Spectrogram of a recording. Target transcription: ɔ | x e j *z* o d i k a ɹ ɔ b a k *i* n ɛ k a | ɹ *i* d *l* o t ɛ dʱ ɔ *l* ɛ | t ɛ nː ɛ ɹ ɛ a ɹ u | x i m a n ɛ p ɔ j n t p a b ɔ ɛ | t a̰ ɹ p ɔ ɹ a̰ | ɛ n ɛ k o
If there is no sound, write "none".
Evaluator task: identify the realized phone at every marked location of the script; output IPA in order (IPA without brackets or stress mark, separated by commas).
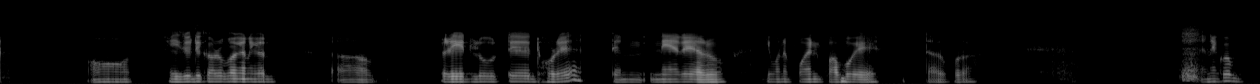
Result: z, ɛ, e, l, ɹ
